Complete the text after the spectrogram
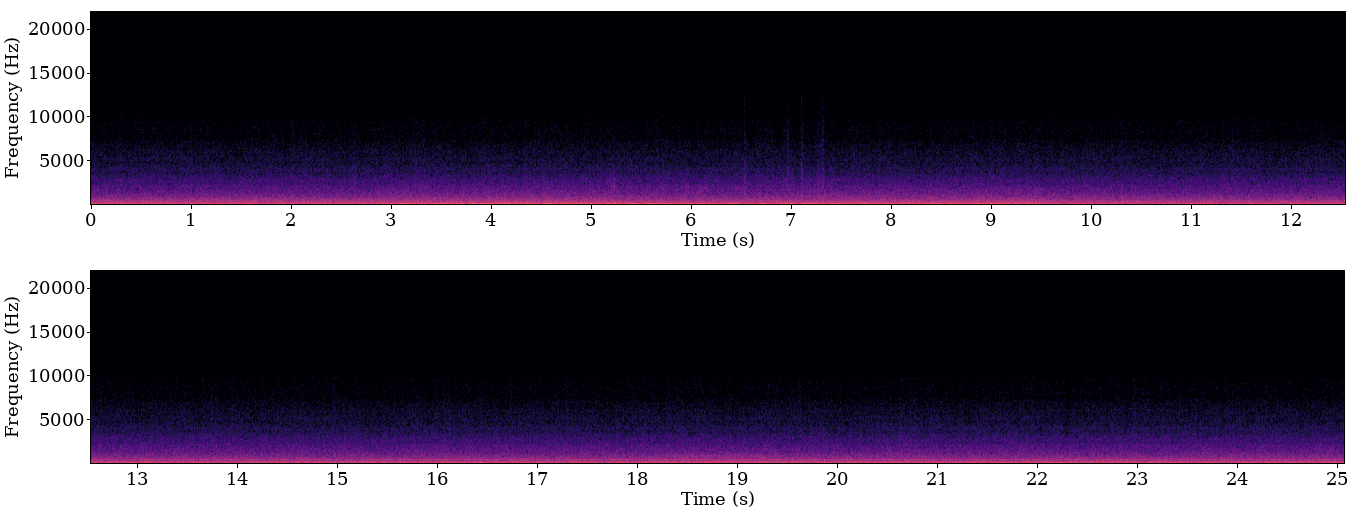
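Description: A bus engine hums steadily as it drives along, louder for a few seconds.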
